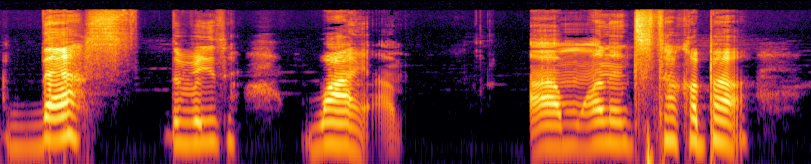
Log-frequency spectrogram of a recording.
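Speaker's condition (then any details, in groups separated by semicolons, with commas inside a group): Cerebral palsy; uses power wheelchair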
